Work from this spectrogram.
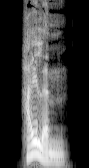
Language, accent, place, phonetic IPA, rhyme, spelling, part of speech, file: German, Germany, Berlin, [ˈhaɪ̯ləm], -aɪ̯ləm, heilem, adjective, De-heilem.ogg
- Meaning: strong dative masculine/neuter singular of heil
